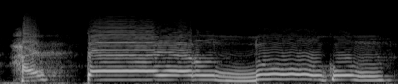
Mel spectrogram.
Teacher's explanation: Sekali lagi izhar syafawi, bunyikan mim matinya dengan jelas, jangan dipanjangkan.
